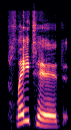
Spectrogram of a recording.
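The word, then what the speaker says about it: plait: stupid grasping a plated plated that is how it is pronounced but it's like plat it is a word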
